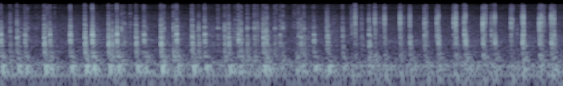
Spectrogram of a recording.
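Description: Fingertips and short nails of both hands tap quickly and unevenly on the sides of a large, hollow, blue translucent plastic jug standing upright on a table, its contents not clearly visible. The taps come as a dense, irregular patter of soft, hollow, low thunks with light clicky edges. Each one dies away almost instantly.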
